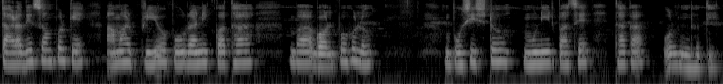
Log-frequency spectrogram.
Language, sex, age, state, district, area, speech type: Bengali, female, 60+, West Bengal, Purba Medinipur, rural, spontaneous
